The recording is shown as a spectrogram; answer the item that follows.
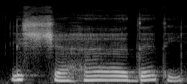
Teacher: ہا کی سٹریچ کے بعد دال پر زور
